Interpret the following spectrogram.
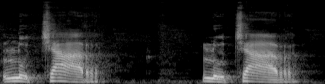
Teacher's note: E nós temos agora o dígrafo CH. Ele tem um som chiado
